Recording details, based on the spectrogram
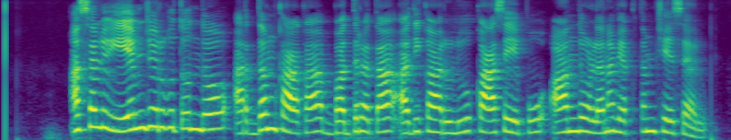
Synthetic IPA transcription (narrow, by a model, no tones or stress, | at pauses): ɐsɐlueːmd͡ʒɐɾuɡut̪und̪oːɐɾd̪ʰʱɐmkaːkɐbʱɐd̪ɾɐt̪ɐʔɐd̪ʱikaːɾulukaːseːpuʔaːnd̪ɔːlɐnɐʋjɐkt̪ɐmt͡ʃɛːʃaːɾu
